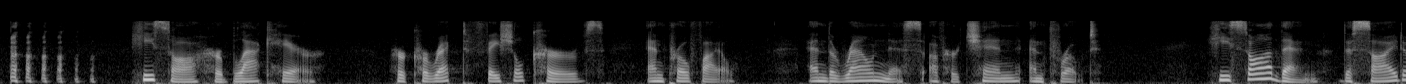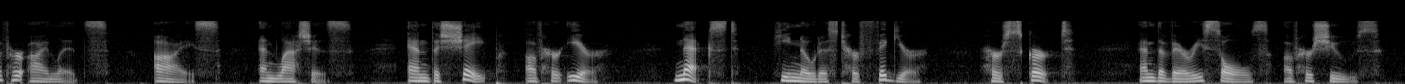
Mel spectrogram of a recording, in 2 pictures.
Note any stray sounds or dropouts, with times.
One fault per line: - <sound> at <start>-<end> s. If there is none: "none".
- laugh at 0.1-1.0 s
